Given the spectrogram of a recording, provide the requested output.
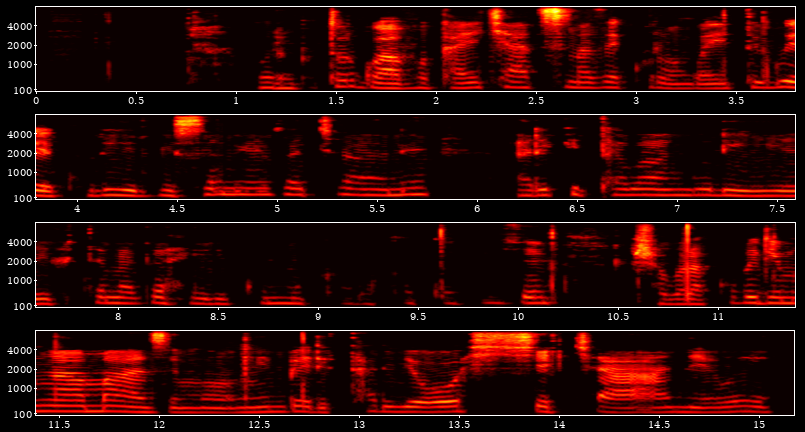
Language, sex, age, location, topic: Kinyarwanda, female, 18-24, Musanze, agriculture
